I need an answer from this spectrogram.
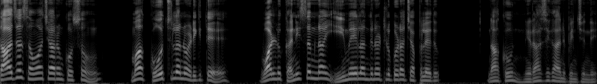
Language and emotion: Telugu, sad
